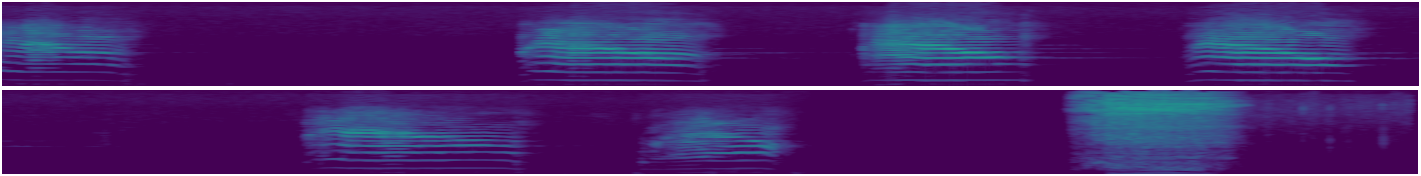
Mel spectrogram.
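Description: A cat meowing six times, each meow under a second long and falling in pitch, a second or two apart. Near the end comes a short noisy burst with no clear pitch.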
